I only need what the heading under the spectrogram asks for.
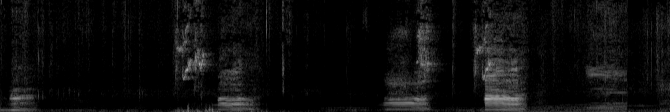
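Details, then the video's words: Several moos from cows on a village farm as the herd returns to the barn in the afternoon, short and mid-pitched, roughly one every one to two seconds, over a steady low hum. "The cattle walk back to the barn in the afternoon - Sound of cows"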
